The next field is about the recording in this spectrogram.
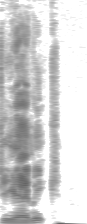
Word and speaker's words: Canik: The TP9 is a world-famous gun by Canik, but it's pronounced Yannick. but it says C.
